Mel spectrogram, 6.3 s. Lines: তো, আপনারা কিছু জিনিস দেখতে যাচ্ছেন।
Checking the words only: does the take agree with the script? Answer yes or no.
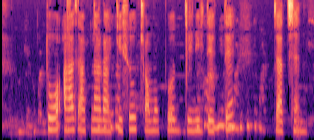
no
